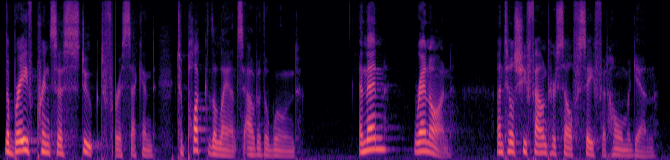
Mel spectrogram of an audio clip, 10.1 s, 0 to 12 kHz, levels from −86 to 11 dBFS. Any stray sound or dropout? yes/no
yes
